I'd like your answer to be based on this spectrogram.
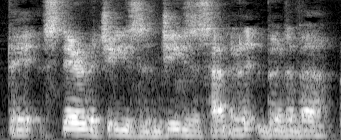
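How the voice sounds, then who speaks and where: A man telling a mock-serious tall tale in a comedy sketch, earnest and deadpan. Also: on the low side, fast, roomy sound, far from the mic. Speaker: comedic tour guide playing a priest.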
